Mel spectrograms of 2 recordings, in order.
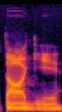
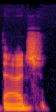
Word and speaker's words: Doge: It is literally named after a meme, which is the Doge meme or doggy, however you want to pronounce it. – Stick with Doge. You sound smarter. – Yeah, I'm sticking with Doge.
